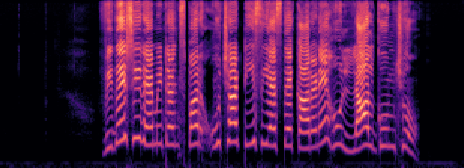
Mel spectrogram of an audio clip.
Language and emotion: Gujarati, angry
